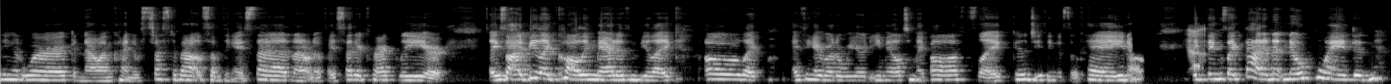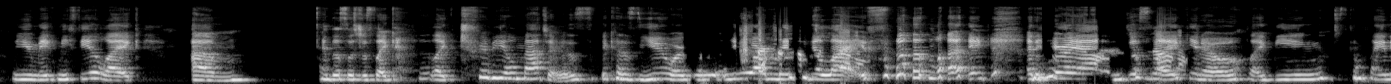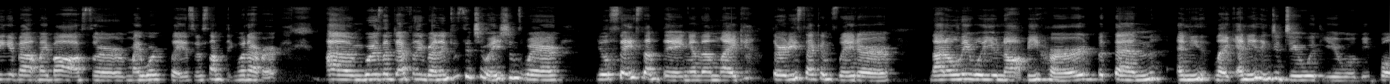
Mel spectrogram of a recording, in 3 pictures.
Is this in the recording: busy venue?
no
